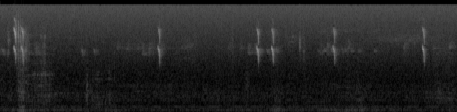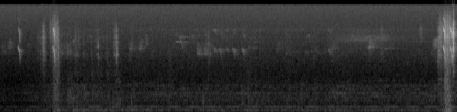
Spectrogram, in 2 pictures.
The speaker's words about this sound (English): Baby birds calling on the nest on the side here.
